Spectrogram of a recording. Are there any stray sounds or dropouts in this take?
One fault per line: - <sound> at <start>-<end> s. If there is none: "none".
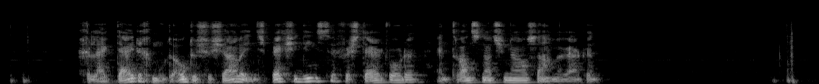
none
